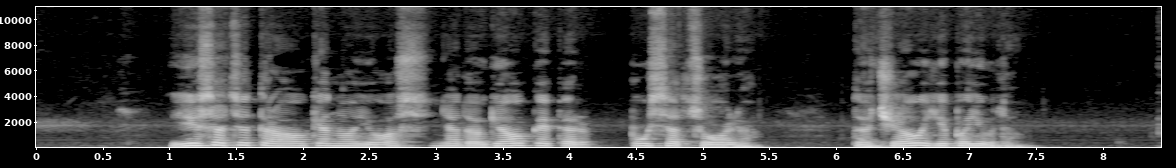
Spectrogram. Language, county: Lithuanian, Vilnius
